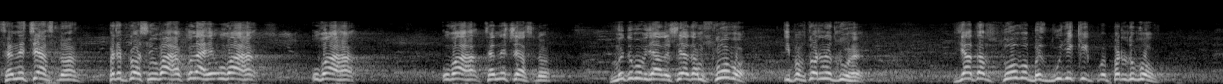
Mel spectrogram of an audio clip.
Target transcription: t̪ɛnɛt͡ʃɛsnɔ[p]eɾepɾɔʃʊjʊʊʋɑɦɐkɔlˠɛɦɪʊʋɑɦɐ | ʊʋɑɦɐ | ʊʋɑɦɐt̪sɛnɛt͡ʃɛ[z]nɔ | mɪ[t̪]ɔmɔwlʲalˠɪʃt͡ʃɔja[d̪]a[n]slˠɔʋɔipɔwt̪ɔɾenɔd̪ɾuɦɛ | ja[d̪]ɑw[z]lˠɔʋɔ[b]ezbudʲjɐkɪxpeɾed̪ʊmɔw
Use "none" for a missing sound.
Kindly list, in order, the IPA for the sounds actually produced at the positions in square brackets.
p, s, d̪, d̪, m, d̪, s, b

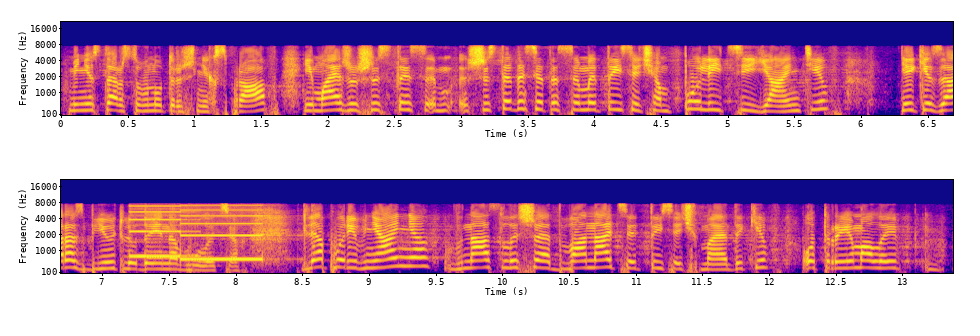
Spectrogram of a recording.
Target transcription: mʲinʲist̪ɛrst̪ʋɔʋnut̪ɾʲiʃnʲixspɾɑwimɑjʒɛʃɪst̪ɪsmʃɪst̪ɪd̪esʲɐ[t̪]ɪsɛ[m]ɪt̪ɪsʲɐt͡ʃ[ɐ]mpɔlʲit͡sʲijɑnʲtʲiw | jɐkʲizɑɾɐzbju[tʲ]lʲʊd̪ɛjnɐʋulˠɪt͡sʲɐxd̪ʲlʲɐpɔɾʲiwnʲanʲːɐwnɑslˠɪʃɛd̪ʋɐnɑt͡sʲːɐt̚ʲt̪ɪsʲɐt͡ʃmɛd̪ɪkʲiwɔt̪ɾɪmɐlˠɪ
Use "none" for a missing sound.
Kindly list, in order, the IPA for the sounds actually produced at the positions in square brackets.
t̪, m, ɐ, tʲ

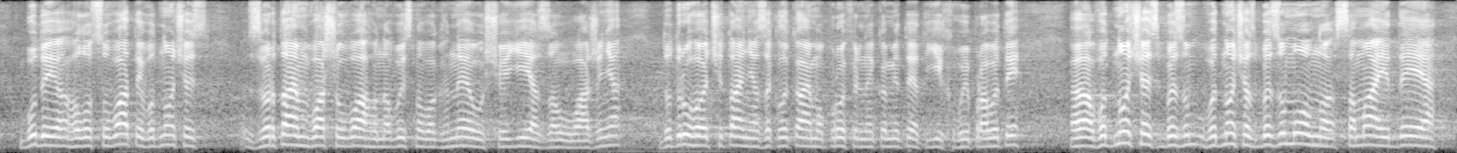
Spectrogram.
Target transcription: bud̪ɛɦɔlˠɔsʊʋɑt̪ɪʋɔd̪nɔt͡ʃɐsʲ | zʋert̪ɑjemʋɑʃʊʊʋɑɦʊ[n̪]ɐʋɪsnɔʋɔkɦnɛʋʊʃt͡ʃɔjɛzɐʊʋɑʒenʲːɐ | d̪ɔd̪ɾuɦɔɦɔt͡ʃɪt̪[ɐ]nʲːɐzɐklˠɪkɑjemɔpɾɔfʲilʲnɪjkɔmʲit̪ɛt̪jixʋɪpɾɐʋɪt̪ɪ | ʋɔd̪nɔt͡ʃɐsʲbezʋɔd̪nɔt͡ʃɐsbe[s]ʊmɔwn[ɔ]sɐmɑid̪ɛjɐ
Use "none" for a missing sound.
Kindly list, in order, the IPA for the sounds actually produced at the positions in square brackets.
n̪, ɑ, z, ɔ

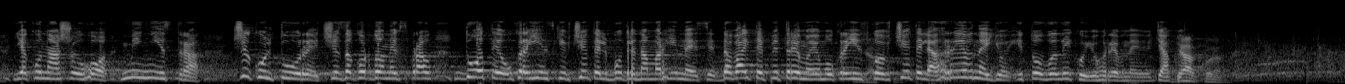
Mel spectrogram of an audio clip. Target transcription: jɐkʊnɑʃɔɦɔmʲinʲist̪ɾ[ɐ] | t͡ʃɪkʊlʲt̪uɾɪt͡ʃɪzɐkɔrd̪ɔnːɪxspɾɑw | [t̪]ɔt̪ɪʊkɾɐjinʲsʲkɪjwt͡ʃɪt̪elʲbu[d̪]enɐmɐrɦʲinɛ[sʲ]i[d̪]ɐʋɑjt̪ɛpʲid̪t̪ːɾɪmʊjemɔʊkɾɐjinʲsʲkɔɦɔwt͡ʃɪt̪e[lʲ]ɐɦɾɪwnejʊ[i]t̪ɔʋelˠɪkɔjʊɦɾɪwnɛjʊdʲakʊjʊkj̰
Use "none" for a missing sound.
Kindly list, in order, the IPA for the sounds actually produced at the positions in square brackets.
ɐ, d̪, d̪, sʲ, d̪, lʲ, i

